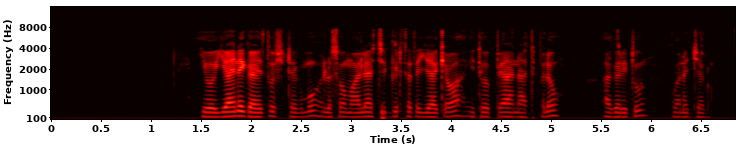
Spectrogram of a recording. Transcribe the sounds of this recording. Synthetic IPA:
jɛwɔjːane̞ɡazet̪ʼo̞t͡ʃːd̪əɡmo̞ləso̞malijat͡ʃɪɡːɨɾt̪ʰət̪ʼəjːakʼewait̪ʰjo̞pʼːɪjanat̪bɨləw | haɡəɾit̪ʰun | wɔnəd͡ʒːɛlu

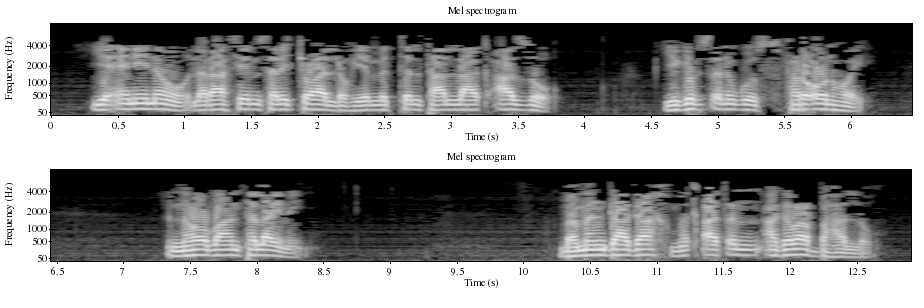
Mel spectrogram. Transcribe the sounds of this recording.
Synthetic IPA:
jɛʔɨne̞nəwləɾase̞mːsəɾət͡ʃːɛwalːəhujɛmːɨt̪ʰːɨlt̪ʰalːakʼazːo̞ | jɛɡɨβsʼnɨɡusfəɾʔo̞nɦo̞̰j | ʔɨnːəho̞wbəant̪ʰəlajnə̰ɲː | bəmənɡaɡahməkʼat̪ʼɨna̰ɡəβabːəɦalːə̰hu

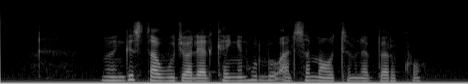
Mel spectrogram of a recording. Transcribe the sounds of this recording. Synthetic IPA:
məŋɡɨst̪ʰawːʊd͡ʒwaljalkʰəɲːɨnhulːuʔalsəmːawɔt̪ʰɨmnəbːəɾkʰu

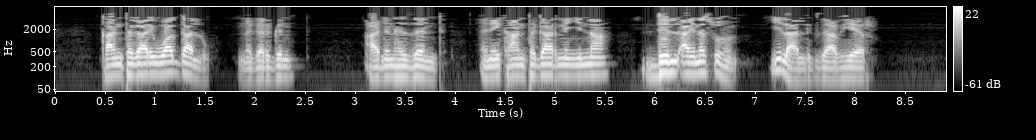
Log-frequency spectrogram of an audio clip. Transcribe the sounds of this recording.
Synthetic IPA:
kʰəant̪ʰəɡaɾjɪwːaɡːalːu | nəɡəɾɡɨn | ʔa̰d̪ɨnhɨzənd̪ | ʔɨne̞kʰəant̪ʰəɡaɾnɨɲːɨnːa | d̪ɨlajnəsuhɨm | jɪla̰lːɨɡzjaβhe̞ɾ

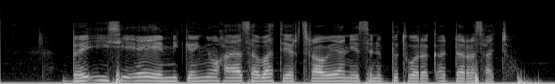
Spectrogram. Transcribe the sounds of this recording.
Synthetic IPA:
bəʔisiejɛmːiɡːəɲːuhajasəβat̪ːeɾt̪ʰɨɾawijanjɛsɨnɨbːɨt̪wɔɾəkʼəd̪ərːəsat͡ʃːɛw

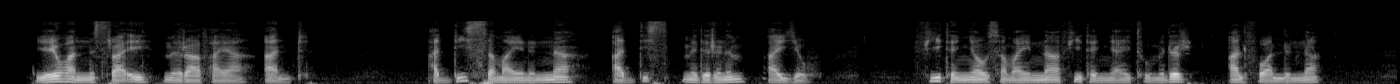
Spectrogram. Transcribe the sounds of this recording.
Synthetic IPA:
jɛjoɦanːɨsɾaʔemɨɾafajaand̪ | ʔad̪ːisːəmajɛnɨnːa | ʔad̪ːismɨd̪ɨɾɨnɨmajːɛw | fit̪ʰəɲːawsəmajnːafit̪ʰəɲːajɛt̪ʰumɨd̪ɨɾ | ʔalfəwalːɨnːa

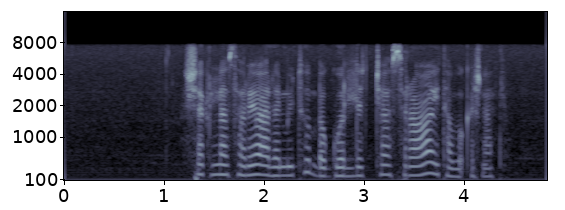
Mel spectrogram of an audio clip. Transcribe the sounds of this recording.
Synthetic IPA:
ʃəklasəɾewaaləmit̪ʰubəɡolːət͡ʃːasɨɾawajɛt̪ʰawːɔkʼət͡ʃnat̪

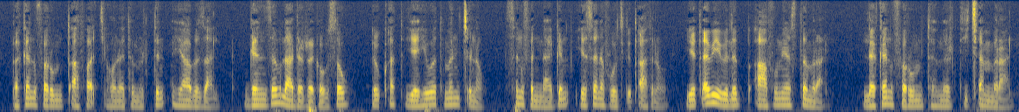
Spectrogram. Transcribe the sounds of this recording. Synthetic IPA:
b̥əkʰənfəɾumt̪ʼafa̰t͡ʃʼːjɛho̞nət̪ʰɨmhɨɾt̪ɨnjaβəza̰lɡənzəβlad̪ərːəɡəwsəw | ʔɨkʼət̪jɛɦiwɔt̪mənt͡ʃʼnəw | sɨnfɨnːaɡɨnjɛsənəfo̞t͡ʃːkʼɨt̪ʼa̰t̪nə̰w | jɛt̪ʼəβiβɨlɨbafunjast̪ʰəmɨɾa̰lː | əkʰənfəɾumt̪ʰɨmhɨɾt̪jɪt͡ʃʼːɛmːɨɾa̰l

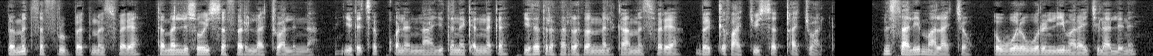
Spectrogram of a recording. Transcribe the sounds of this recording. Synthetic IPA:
b̥əmːɨt̪səfːɨɾubːət̪məsfəɾjat̪ʰəməlːɨso̞jɪsːəfəɾɨlːat͡ʃːɛwalɨnːa | jɛt̪ʰət͡ʃʼəkʷʼːonənːajɛt̪ʰənəkʼənːəkʼəjɛt̪ʰət̪ʰɾəfərːəfəməlkʰamːəsfəɾja | bəkʼːɨfat͡ʃːɛwjɪsət̪ʼːat͡ʃːɛwal | mɨsale̞mːalat͡ʃːɛw | ʔɨwːɔɾɨwɔɾɨnliməɾajɪt͡ʃɪlalːɨnɨ

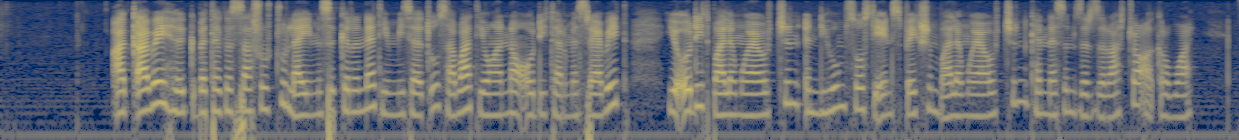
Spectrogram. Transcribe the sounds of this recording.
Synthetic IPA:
ʔakʼːaβe̞ɦɨɡːbət̪ʰəkʰəsːaʃo̞t͡ʃːulajmɨsɨkːɨɾɨnːət̪jɛmːisət̪ʼusəβat̪jɛwanːawʔo̞d̪it̪ʰəɾməsɾjaβe̞t̪ | jɛʔo̞d̪it̪baləmojawo̞t͡ʃːɪnɨnd̪ihumso̞st̪jɛinspekʃɪnbaləmojawo̞t͡ʃːɪnkʰəɨnːəsɨmzɨɾzɨɾat͡ʃːɛwʔa̰kʼɾɨβwal

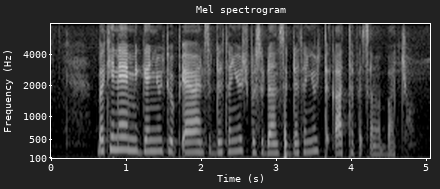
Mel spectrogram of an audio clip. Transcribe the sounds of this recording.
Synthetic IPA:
bəkʰe̞njajɛmːiɡːəɲːuit̪jo̞pʼːjawijansɨd̪ːət̪ʰəɲːo̞t͡ʃːbəsud̪ansɨd̪ːət̪ʰəɲːo̞t͡ʃːt̪ʼɨkʼat̪ʰːəfəsʼəməbːa̰t͡ʃːɛw

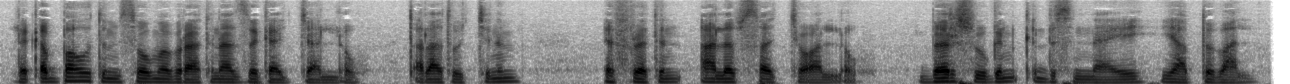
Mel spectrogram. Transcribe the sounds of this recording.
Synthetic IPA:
ləkʼəbːawut̪ʰɨmsəwməβɾat̪ʰɨnazːəɡad͡ʒːalːəhu | t̪ʼəlat̪ʰo̞t͡ʃːɪnɨm | ʔɨfɾət̪ʰɨnaləβsat͡ʃːɛ̰wa̰lːə̰hu | bəɨɾsuɡɨnkʼɨd̪ːɨsɨnːaje̞jabːɨβal

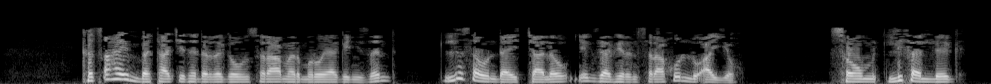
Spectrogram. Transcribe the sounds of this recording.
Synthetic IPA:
kʰəsʼəɦajɨmbət̪ʰat͡ʃjɛt̪ʰəd̪ərːəɡəwnsɨɾaməɾmɨɾo̞jaɡəɲːzənd̪ | ləsəwɨnd̪ajɪt͡ʃːaləwjɛɡzjaβhe̞ɾɨnsɨɾahulːuʔajːɛh | səwmlifəlːɨɡ

